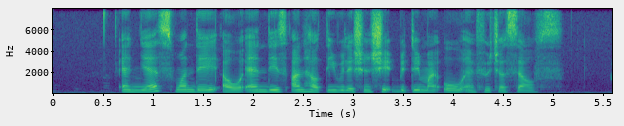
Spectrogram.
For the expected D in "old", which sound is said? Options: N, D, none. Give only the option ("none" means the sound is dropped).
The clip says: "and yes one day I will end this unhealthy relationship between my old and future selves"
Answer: none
